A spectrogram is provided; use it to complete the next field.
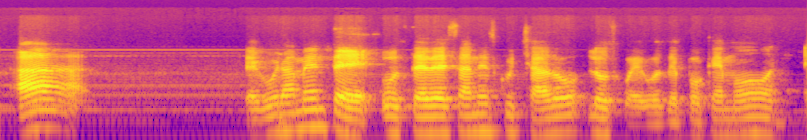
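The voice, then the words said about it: Spooky creepypasta narrator voice. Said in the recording (Spanish): “Tenía que hacer la voz de, de Creepypasta”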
